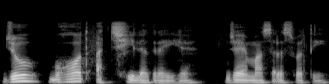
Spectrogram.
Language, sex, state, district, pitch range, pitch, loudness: Hindi, male, Delhi, New Delhi, 85-110 Hz, 95 Hz, -20 LUFS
